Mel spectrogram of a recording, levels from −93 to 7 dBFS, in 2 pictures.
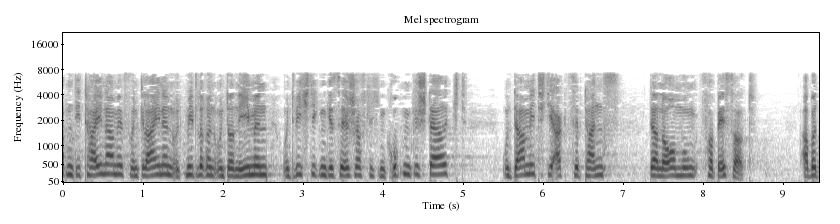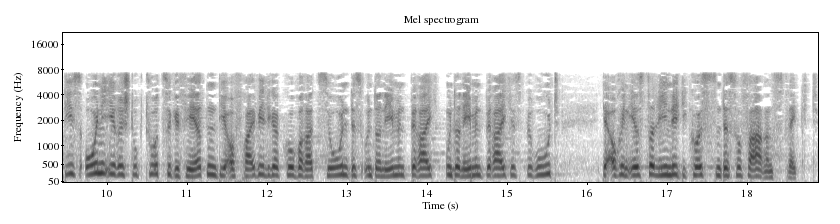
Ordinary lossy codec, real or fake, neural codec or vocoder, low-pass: none; real; none; 7.2 kHz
